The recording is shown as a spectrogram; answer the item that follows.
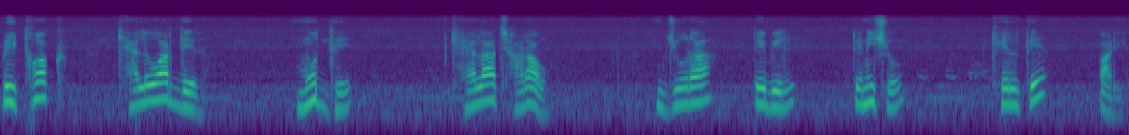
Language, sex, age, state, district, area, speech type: Bengali, male, 30-45, West Bengal, Howrah, urban, read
